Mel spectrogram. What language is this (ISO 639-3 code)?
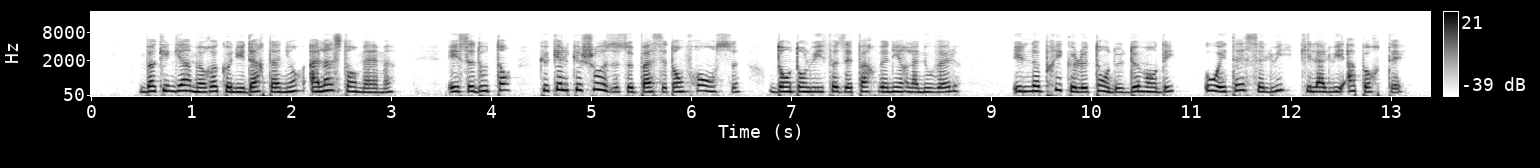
fra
